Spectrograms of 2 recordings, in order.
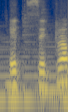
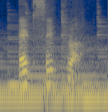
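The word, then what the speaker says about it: et cetera: इसका correct pronunciation क्या होगा? क्या आप भी इसको एक्सेट्रा बोलते हो? एक्सेट्रा। This is नॉट एक्सेट्रा, this is एटसेट्रा।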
